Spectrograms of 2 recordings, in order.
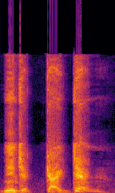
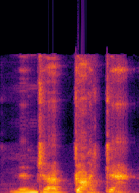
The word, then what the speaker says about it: Ninja Gaiden: You gotta say it like the wizard, like the guy in the wizard, like Ninja Gaiden. Yeah. Ninja Gaiden.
